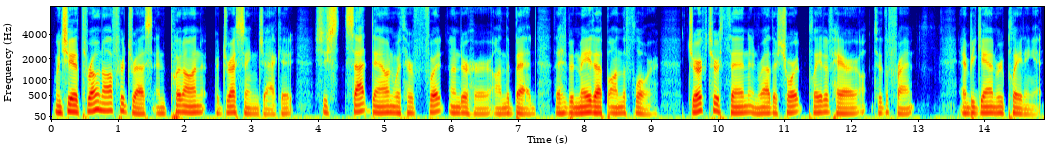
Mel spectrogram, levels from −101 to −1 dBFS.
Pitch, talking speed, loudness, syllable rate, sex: 110 Hz, 195 wpm, -19 LUFS, 4.4 syllables/s, male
